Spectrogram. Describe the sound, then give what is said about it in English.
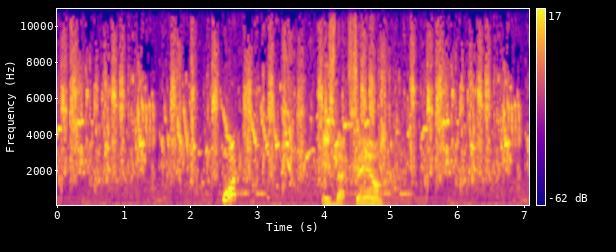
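Dense chirps, tweets and squawks from an aviary full of birds, many overlapping high calls in a busy chorus, with a few lower cooing or squawking notes and a short spoken question over them. “It's just an Avery of birds.”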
